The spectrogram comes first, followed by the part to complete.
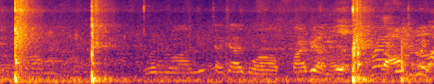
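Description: A volleyball struck hard by hand three times during a rally: sharp slaps near the start, just under a second in, and about three and a half seconds in, the last as a player goes up at the net. Voices in between.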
